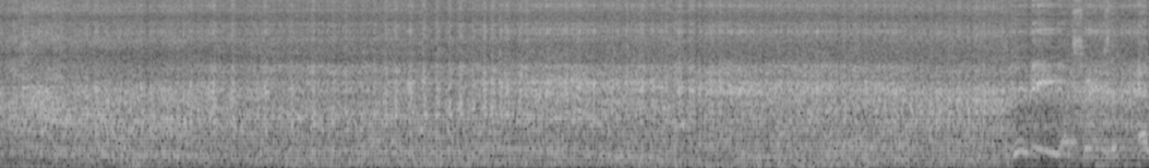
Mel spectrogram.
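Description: Race car engines roaring at Delta Speedway, a steady loud drone of several cars circling the track throughout, with an announcer talking over the noise.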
